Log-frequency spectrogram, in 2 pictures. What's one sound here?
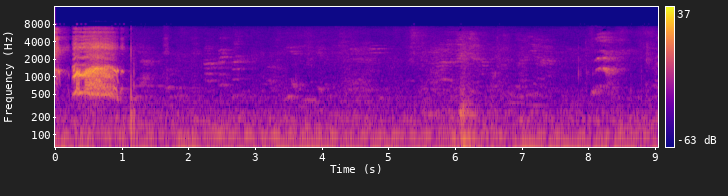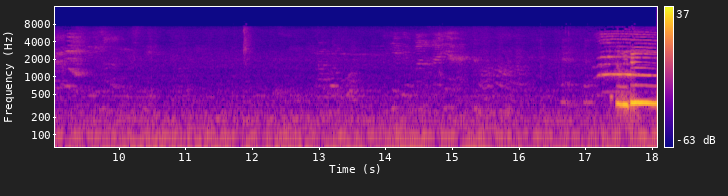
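A newborn baby cries loudly up close.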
